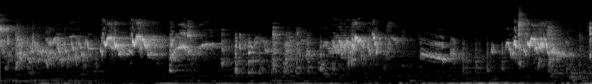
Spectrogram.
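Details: Singing pet budgerigar, male, in his everyday routine: rasping, chattering warble phrases of about a second each, mixing squeaky whistles and grating notes, separated by short gaps.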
